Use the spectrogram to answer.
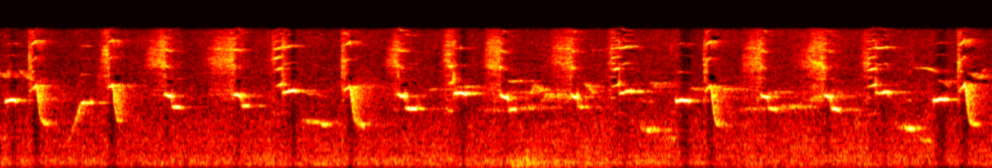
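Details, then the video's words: White-rumped shama song used for training other birds. Varied phrases flow quickly: sharp downward sweeps, short pure whistles and high buzzy notes, with about two phrases per second. "Masteran Suara Samyong"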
